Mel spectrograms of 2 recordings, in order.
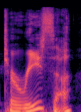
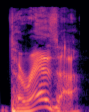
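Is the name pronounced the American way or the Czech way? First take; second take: American; Czech. First: The name has the familiar American pronunciation. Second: The name has its unfamiliar Czech pronunciation. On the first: The speaker calls it wrong. "We hear Teresa" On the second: The speaker calls it right. "No one's ever heard that"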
